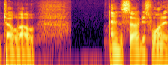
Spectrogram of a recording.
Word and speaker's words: Toho: I called it Shoho instead of Toho.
